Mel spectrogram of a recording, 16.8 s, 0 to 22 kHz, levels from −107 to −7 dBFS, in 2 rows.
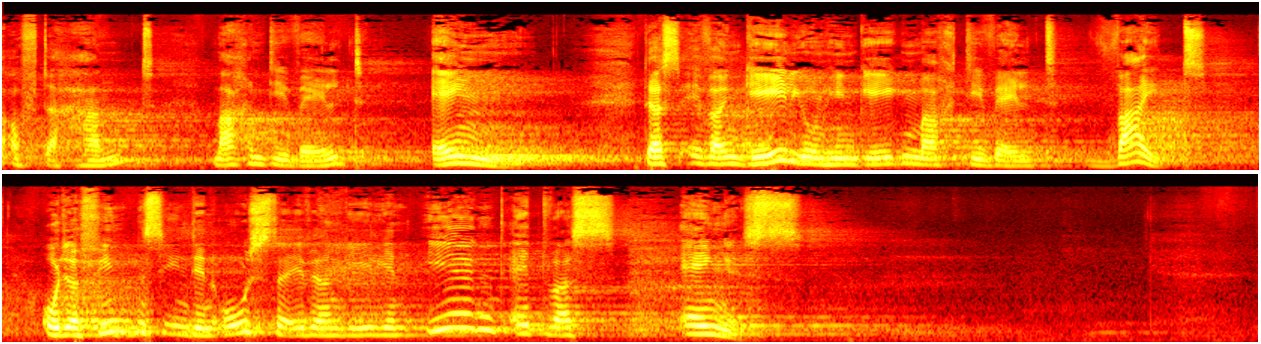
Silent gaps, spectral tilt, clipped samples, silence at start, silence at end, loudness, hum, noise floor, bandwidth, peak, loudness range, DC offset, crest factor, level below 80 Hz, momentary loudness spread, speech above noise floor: none; -3 dB/octave; under 0.1%; 0 s; 2.7 s; -20 LUFS; none; -61 dBFS; 16.5 kHz; -4 dBFS; 4 LU; under 0.1%; 18 dB; -64 dBFS; 13 LU; 40 dB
